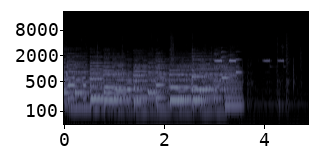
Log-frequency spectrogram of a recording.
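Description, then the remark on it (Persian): A telephone rings loudly, a steady, melodic electronic tone lasting several seconds before cutting off, followed by a few faint, short beeps in quiet. “کسی تلفن رو جواب نده.”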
